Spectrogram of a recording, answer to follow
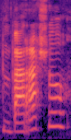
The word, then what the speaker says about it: barasho: One very common phrase that we use today is barasho wanagsin. So it's B-A-R-R-A-S-H-O. So barasho has a double R. Again, you're going to try to roll your R's there.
